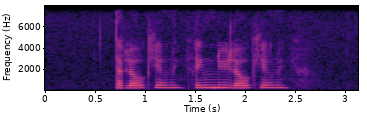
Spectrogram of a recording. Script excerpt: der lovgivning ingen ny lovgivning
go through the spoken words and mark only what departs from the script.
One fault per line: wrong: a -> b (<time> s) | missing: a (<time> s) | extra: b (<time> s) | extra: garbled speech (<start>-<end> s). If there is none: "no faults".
no faults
